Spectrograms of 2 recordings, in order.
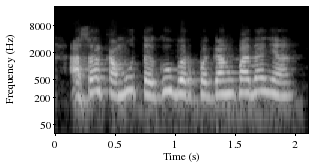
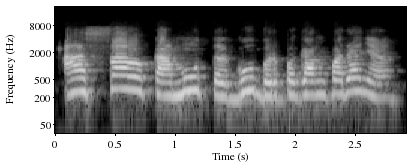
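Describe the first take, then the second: First: Said in the usual way. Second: Loud, high, slow and deliberate; preacher hammering home a verse; emphatic scripture reading. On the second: Real, not acted. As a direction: proclaim each word of the condition. Drives home the verse's condition.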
